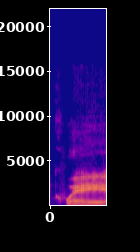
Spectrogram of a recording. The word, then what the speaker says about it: Quay: old Krusty wizard at the end of The Quay or key whatever you want to call it I can never pronounce it just like yeah I know I know it's key but my life life of mispronouncing that word yes like um but anyways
